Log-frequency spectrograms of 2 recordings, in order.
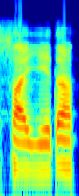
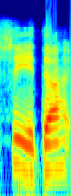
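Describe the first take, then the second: First: The name begins with a 'say' sound. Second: The name begins with a 'see' sound. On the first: The speaker calls it wrong. "jangan baca Sayyidah" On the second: The speaker calls it right. "tapi Sidah itu yang betul"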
